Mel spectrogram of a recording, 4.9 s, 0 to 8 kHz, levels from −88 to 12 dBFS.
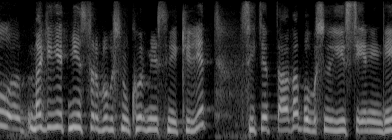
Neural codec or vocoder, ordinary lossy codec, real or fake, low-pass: codec, 16 kHz, 1 kbps, X-Codec, HuBERT features, trained on general audio; none; fake; none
